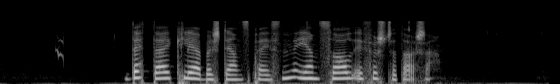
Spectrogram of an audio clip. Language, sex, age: Norwegian, female, 25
